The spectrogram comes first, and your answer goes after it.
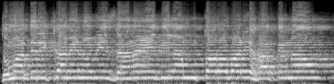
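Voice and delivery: loud, high-pitched rousing rallying call.

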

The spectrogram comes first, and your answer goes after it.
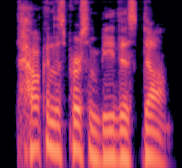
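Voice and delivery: plain

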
